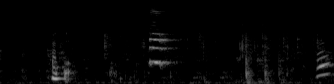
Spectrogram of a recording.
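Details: Jack Russell Terrier playing indoors in a small room, giving short whining yelps and a brief rising whimper between high squeaky tones, while a person's voice repeatedly asks it to hand something over.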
